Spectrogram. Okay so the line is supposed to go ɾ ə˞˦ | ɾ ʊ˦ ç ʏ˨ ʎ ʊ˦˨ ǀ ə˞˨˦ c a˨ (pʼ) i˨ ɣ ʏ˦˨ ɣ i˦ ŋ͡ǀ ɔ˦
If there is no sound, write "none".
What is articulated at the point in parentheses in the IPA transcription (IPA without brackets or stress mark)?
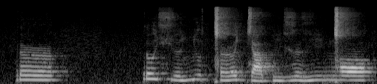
p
